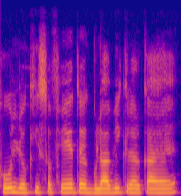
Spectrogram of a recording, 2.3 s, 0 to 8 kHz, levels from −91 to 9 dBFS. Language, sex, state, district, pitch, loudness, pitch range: Hindi, male, Jharkhand, Deoghar, 170 Hz, -16 LUFS, 160-175 Hz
